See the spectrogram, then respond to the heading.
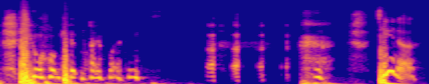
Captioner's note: laughs; laughing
